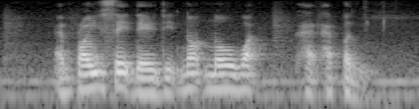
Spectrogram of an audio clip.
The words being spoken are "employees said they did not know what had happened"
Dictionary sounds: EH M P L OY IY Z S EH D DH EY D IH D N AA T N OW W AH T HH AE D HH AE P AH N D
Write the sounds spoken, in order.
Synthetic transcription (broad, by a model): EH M P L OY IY S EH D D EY D IH D N AA T N OW W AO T HH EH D HH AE P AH N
